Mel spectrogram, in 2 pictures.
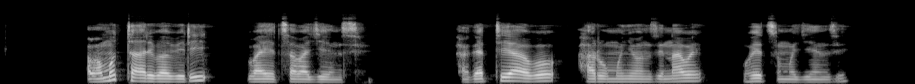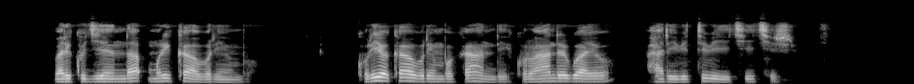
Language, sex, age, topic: Kinyarwanda, male, 18-24, government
